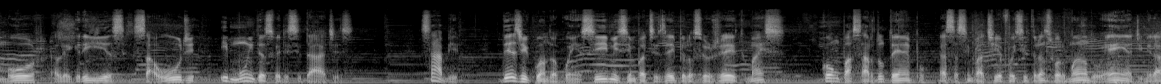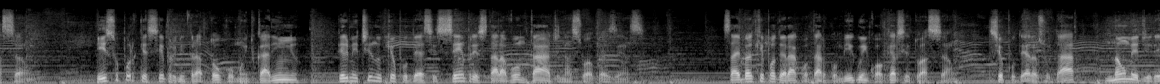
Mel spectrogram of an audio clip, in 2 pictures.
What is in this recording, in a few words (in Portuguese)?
ANIV SOGRA DISTANTE MASC, telemensagem aniversario sogra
